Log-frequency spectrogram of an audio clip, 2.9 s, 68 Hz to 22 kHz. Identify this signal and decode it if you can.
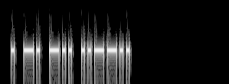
Morse code, heard as a keyed tone, about 31 wpm, 700 Hz. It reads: END?
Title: Sentences from Top 1000 Words - Review Part 4 - 30wpm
